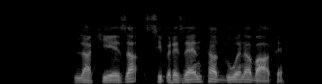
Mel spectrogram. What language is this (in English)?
Italian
